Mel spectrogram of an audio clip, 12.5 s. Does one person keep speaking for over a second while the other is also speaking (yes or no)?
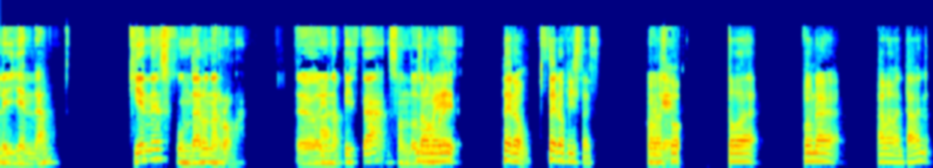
no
